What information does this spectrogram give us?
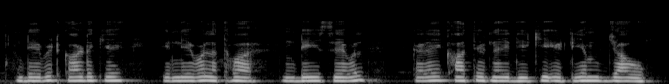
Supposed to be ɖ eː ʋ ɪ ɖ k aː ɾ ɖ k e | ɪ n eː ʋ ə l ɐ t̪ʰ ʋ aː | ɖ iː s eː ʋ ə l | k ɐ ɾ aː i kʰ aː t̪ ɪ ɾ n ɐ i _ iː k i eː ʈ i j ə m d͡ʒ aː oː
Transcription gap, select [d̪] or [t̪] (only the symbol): d̪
